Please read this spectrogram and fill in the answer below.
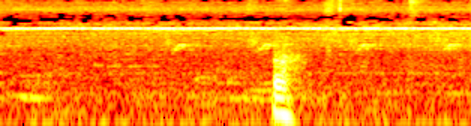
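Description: A steady, high-pitched insect drone: one unbroken tone that does not waver.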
